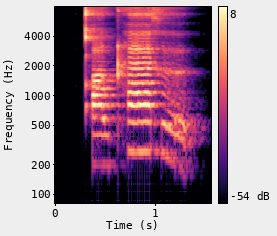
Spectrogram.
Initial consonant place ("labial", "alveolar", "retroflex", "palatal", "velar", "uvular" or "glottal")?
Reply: uvular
